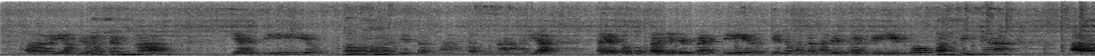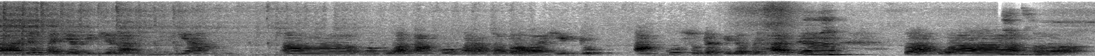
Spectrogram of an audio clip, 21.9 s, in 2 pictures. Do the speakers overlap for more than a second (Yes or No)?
No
